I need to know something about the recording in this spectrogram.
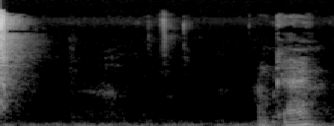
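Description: A single sharp mechanical click from a Pentax MG film SLR's film-advance lever being worked, followed by a few faint ticks of the winding mechanism.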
